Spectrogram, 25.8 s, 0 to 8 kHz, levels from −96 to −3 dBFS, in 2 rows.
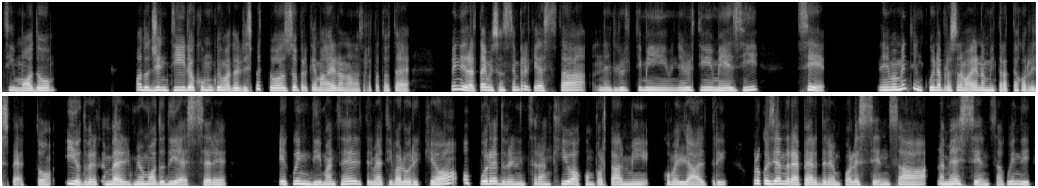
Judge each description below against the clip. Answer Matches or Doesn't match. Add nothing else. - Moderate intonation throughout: Doesn't match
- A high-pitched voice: Matches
